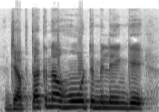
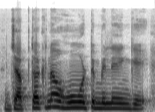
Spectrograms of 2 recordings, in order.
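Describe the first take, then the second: No difference in how they are said.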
